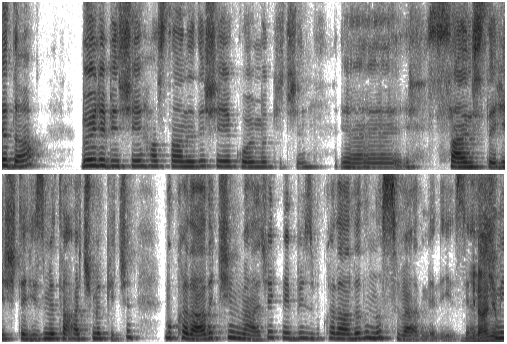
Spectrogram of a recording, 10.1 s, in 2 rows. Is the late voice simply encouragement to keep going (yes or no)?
no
